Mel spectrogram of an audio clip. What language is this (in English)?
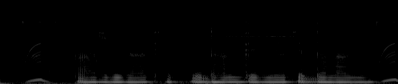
Bhojpuri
